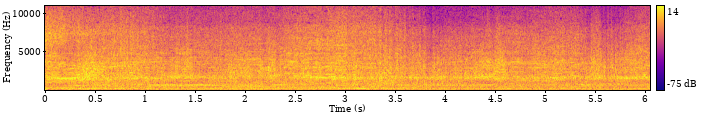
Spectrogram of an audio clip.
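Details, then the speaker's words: 32-year-old two-stroke Ski-doo snowmobile bought for $100, riding at a pole line: a steady, high-pitched drone under power with slight wavering and no matching surge in speed; the drive track is slipping badly. "You can hear it too, the track is slipping super bad. That can't be good."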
